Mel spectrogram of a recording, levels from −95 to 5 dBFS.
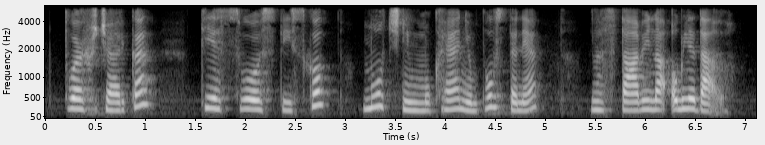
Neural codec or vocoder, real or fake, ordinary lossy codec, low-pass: autoencoder, 22.05 kHz, a latent of 192 numbers a frame, VITS, trained on one speaker; fake; none; 5.4 kHz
